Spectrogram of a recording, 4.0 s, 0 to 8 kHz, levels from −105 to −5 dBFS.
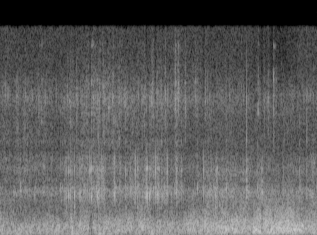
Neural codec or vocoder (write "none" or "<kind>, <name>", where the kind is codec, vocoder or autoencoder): none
